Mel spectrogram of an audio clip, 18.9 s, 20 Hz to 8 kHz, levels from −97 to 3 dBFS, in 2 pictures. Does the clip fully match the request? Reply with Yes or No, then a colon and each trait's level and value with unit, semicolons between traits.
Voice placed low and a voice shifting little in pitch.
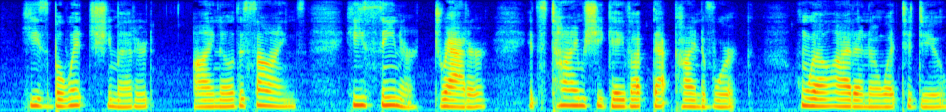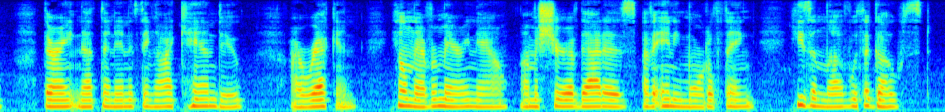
No: medium, 175 Hz; narrow, 1.5 semitones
